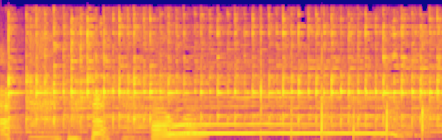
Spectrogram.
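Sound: bell ringing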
